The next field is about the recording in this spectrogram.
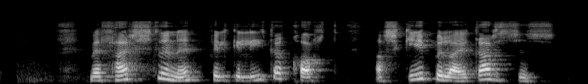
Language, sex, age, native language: Icelandic, female, 50-59, Icelandic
